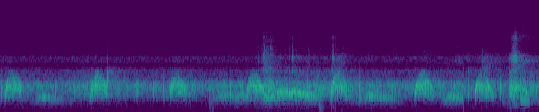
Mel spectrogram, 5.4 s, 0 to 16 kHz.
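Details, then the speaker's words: Fetal heartbeat at 11 weeks of pregnancy on a home Doppler, readings of 76–78 then over 100 noted: rhythmic whooshing pulses over static hiss. "11週だから今聞こえる時が来た！76出てきた78ねえ？"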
